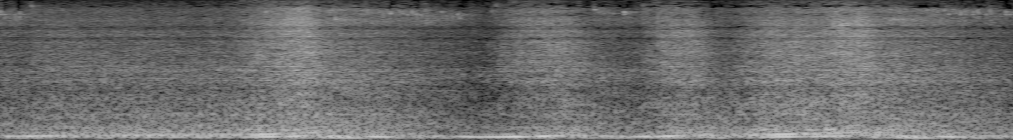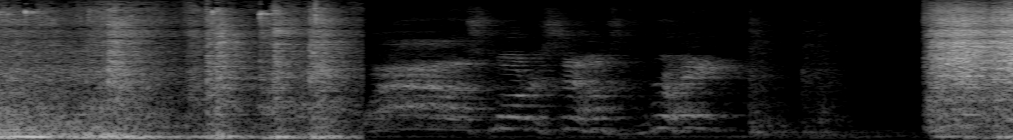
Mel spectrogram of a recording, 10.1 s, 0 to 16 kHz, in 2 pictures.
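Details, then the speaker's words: 1969 Chevy C10 V8 with fuel poured into the carburetor: catches and revs roughly a few seconds then dies once the fuel is gone; carburetor not delivering fuel. "powder sounds so good but the carburetor's junk it's not getting any gas at all"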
